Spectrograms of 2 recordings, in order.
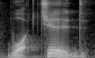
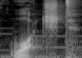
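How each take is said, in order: First: The ending is an extra 'id' syllable. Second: The ending is a plain 't' sound. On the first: The speaker calls it wrong. "We don't say watched" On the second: The speaker calls it right. "we say watched"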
